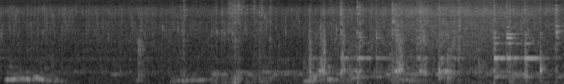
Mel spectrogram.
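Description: Onions fry in oil with turmeric for a raw prawn and gongura curry, a steady sizzle with repeated spatula scrapes and clinks against the pan, growing busier toward the end, with a few faint background voices.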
